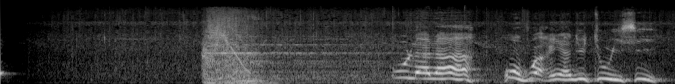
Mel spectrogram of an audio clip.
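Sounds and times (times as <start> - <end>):
heavy rain in a tropical rainforest: 0.0 - 6.7
speech: 4.0 - 6.7.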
